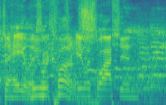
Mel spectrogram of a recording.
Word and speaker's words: Chehalis: It's Chehalis. Chehalis. Thank you to our producer Dave Norman. In the truck. It's Chehalis.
